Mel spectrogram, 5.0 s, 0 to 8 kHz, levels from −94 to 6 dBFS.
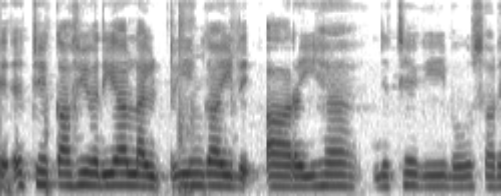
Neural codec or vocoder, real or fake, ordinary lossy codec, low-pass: none; real; none; none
